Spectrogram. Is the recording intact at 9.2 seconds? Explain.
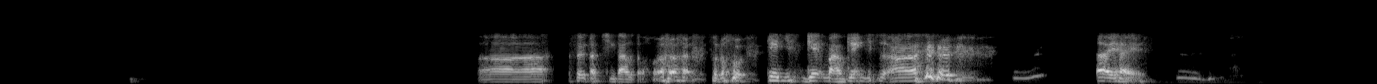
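No. At 9.2 seconds the speech carries Opus voice compression, as it does for the whole clip. The coder's linear-prediction mode has narrowed the band, so nothing sounds above about 4.3 kHz. The excitation is coded coarsely, which fits a very low bitrate near 8 kbps. The damage is heavy. The speech sounds muffled and hoarse, with a slightly robotic edge. Consonants lose their crispness.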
